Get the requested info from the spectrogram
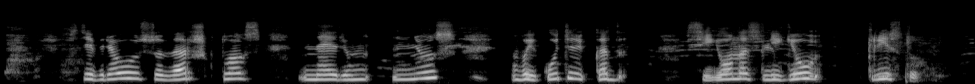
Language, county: Lithuanian, Panevėžys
